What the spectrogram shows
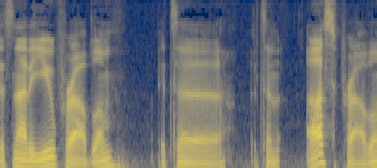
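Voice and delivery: ordinary talk, nothing marked

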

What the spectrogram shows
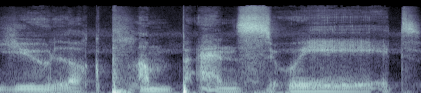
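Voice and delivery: very low, deep, hushed growling wolf voice. Game master voices a creature in the brush speaking to a player: deep growling voice. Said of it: "You hear a deep growling voice".

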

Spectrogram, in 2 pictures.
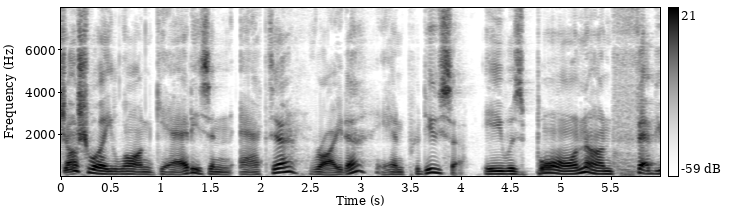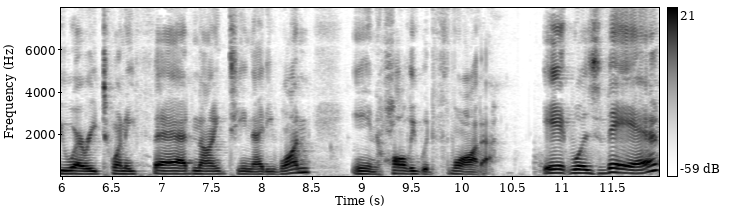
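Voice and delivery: put-on Australian accent. Asked to read in different accents, the speaker starts on Australian, Australian accent. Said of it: "we'll start off with Australian".

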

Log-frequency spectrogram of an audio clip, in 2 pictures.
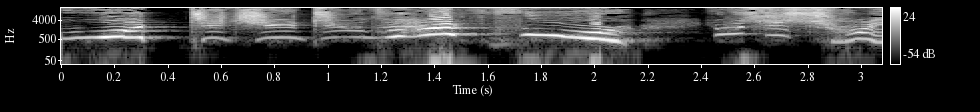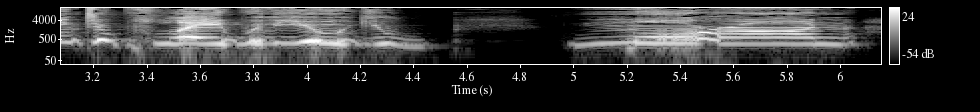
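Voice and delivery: furious, very loud, high yell with moron stretched. Game narrator voices people from the Whitfield tunnels yelling angrily at the player. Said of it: "start yelling at you like".

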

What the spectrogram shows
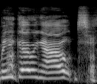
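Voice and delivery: put-on, very high, blurted reflexive shout. Telling of a habit when leaving places, reenacting a reflexive shout. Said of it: "I still fairly frequently reflexively shout".

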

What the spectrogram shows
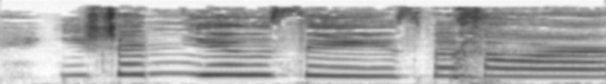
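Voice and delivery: very high, grating, nagging mom voice. Retelling a mom's warning about tampons, imitating mom in a grating, naggy voice. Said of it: "grating, like, naggy voice".

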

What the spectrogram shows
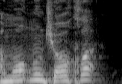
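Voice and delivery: put-on, high-pitched shout. Recalling walking up Union Street after being spiked, retelling a shout. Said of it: "I was shouting".

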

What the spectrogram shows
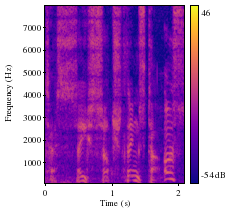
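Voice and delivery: high-pitched, drawn-out, indignant, outraged outcry. A narrator reads two engines' reply at an indignation meeting, cried out indignantly. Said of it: "cried Donald and Douglas".

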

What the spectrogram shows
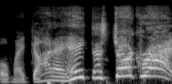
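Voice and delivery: mock top-of-lungs scream, very high and swinging. Recalling a clip of himself after being killed repeatedly in a match, retelling a scream. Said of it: "screaming at the top of my lungs".

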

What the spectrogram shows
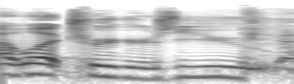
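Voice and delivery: put-on very deep voice. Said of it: "the deepest voice".

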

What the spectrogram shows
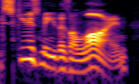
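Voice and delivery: put-on annoyed, irritated voice. Retelling a robbery, voicing the waiting customer: imitating an annoyed customer. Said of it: "was annoyed that he'd pushed in to rob me".

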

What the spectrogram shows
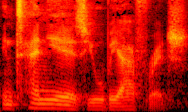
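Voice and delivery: put-on mournful, very low-pitched, quiet, sad delivery. Recounting what a man told them while they were on stage: retelling a sad remark. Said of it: "kind of sadly".

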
